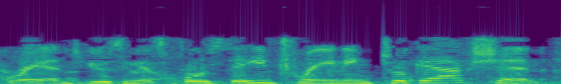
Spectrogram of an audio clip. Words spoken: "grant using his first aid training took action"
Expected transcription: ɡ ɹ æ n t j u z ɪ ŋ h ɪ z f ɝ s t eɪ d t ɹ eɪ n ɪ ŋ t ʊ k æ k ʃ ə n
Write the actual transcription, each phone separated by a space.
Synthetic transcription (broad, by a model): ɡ ɹ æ n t j u z ɪ ŋ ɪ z f ɝ s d eɪ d t ɹ eɪ n ɪ ŋ t ʊ k æ k ʃ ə n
